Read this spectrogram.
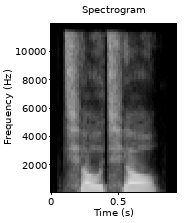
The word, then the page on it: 悄悄: qiāo qiāo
